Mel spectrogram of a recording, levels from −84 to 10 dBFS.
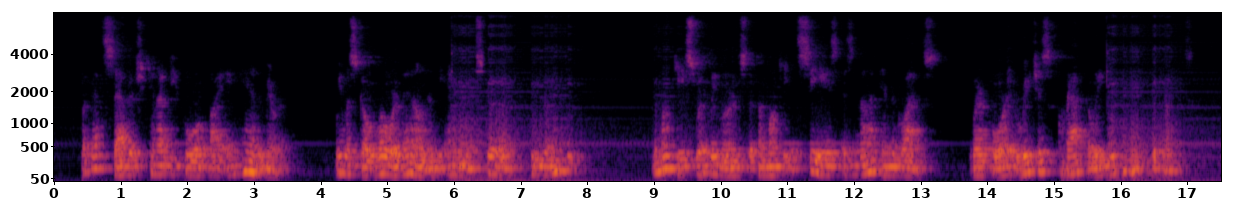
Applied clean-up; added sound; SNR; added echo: neural separator model SepFormer DNS4.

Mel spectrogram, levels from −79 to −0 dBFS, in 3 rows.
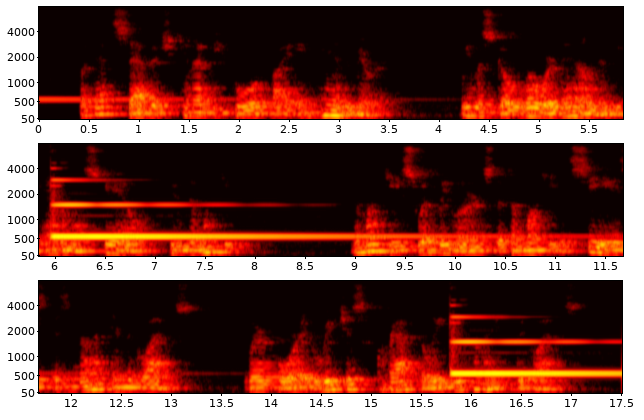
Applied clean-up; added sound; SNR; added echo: none; Chink, clink; -4 dB; reverberation time 0.7 s.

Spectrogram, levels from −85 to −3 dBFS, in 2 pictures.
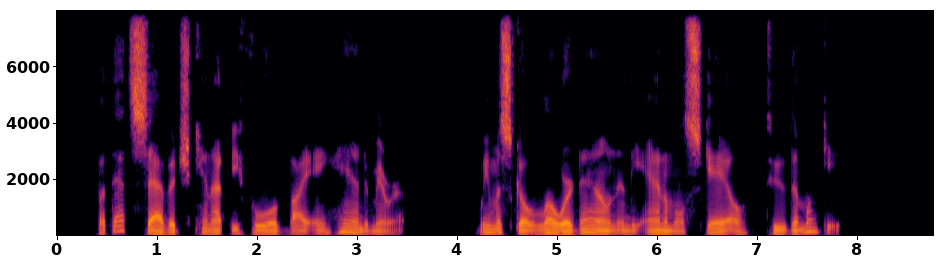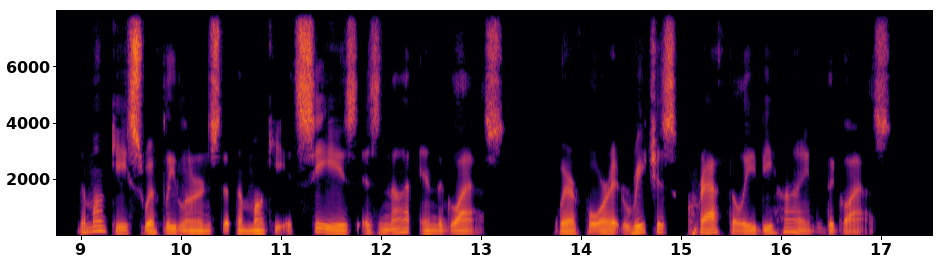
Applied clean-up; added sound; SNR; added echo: none; none; none; none.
